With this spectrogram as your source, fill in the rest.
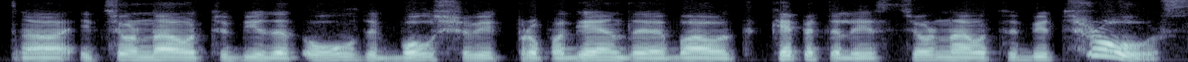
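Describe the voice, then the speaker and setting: With a Russian accent, a man speaks at a medium pitch and a moderate pace, hardly pausing, his intonation fairly even. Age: 60s. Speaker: guest commentator. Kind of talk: casual chat.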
